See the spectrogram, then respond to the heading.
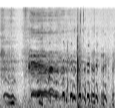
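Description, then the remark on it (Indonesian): A voice imitates a TV host's heavy, exaggerated breathing: wheezy, whining gasps in a quick uneven series, with one sharp burst of breath near the middle and no words. “Dia kan hostnya aja kan karena ini ya nafas doang.”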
